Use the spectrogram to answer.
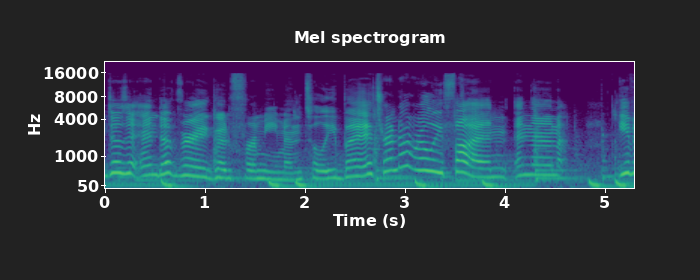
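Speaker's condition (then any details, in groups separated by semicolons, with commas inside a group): No condition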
